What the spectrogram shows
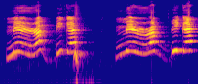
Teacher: اس میں نون ساکن کے بعد را آ رہا ہے، یعنی غنہ نہیں کریں گے کیونکہ را اور لام میں غنہ نہیں کرتے۔ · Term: ادغام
